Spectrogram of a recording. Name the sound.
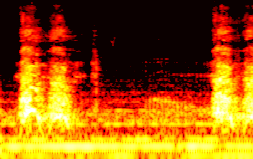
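dog barking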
